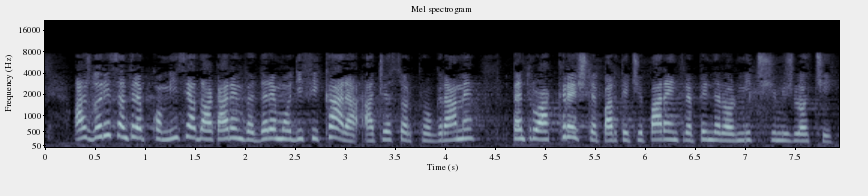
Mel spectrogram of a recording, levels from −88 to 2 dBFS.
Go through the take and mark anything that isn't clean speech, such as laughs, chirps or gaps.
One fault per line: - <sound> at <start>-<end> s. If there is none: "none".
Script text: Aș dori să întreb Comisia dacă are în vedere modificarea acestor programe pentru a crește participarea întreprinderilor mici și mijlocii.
none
